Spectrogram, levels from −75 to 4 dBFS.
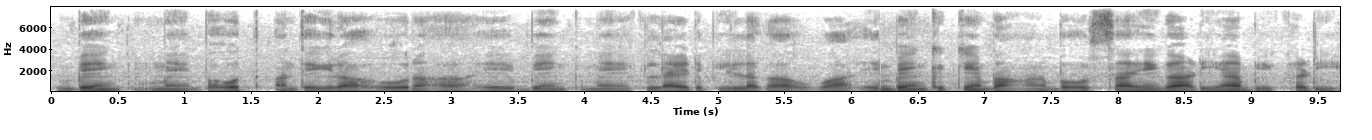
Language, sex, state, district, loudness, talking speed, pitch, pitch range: Hindi, male, Andhra Pradesh, Chittoor, -22 LUFS, 150 wpm, 90 Hz, 90-95 Hz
